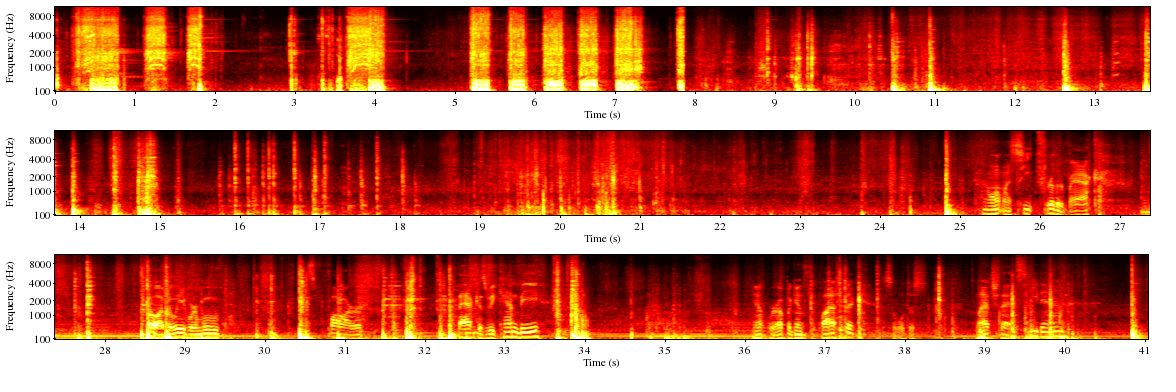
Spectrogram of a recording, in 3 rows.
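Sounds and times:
cordless drill driving bolts: 0.0 - 2.1, 3.4 - 4.2, 5.2 - 7.4.

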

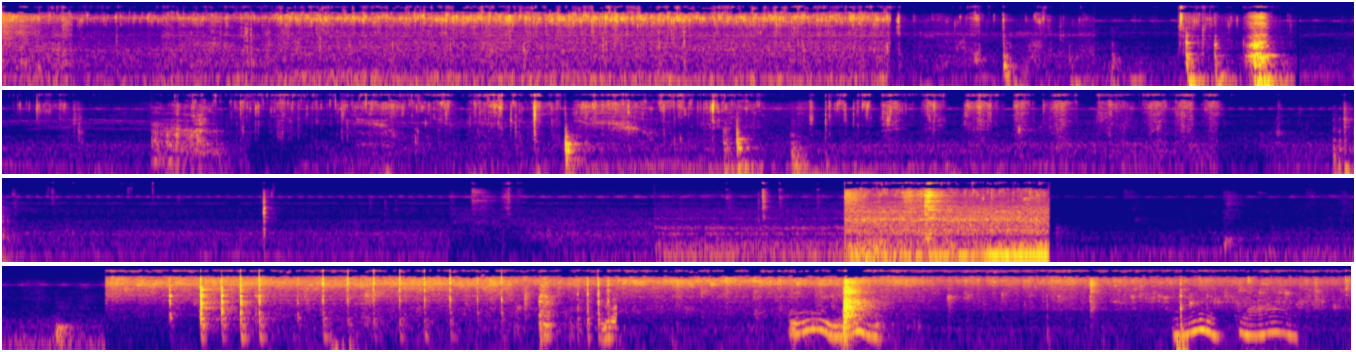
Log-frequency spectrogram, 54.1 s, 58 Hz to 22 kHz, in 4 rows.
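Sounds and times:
steady hiss: 0.0 - 8.9
sticky rice squelching: 15.7 - 20.9, 21.6 - 25.7.

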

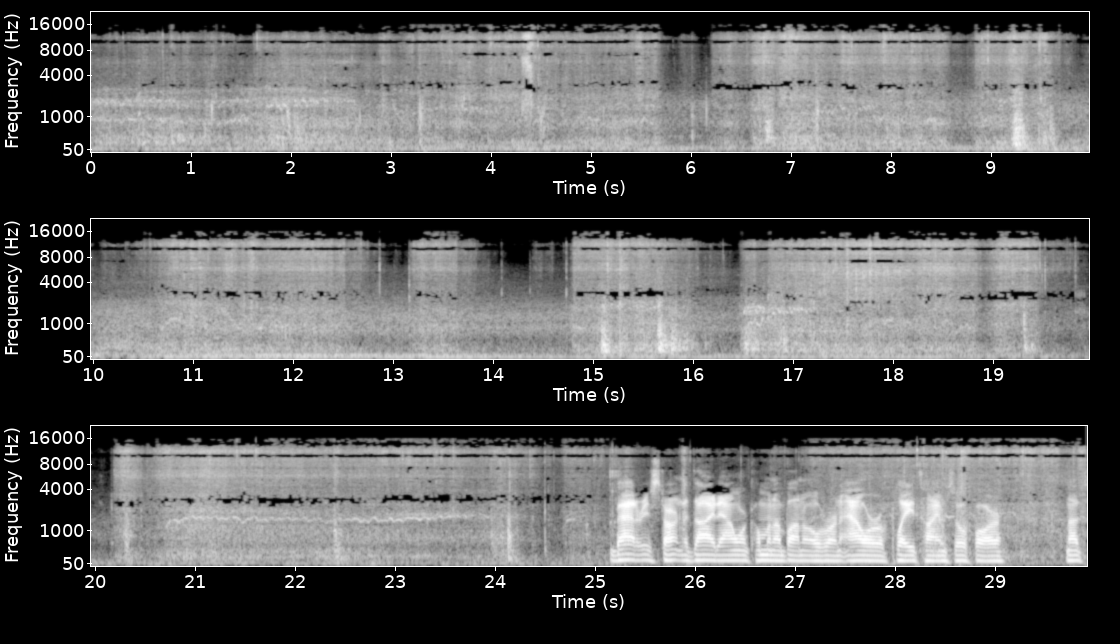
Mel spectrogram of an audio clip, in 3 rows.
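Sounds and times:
electric motor whining: 0.0 - 9.8, 10.4 - 13.8, 14.7 - 25.2, 27.1 - 29.9
chassis knocks and scrapes: 0.1 - 22.7.

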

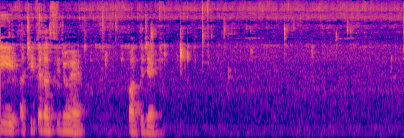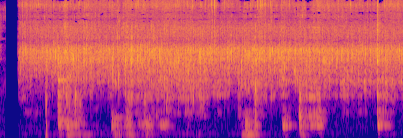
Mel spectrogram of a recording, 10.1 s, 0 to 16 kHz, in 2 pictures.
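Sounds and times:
chicken frying in hot oil: 5.3 - 10.0
spatula scraping a pan: 8.0 - 10.0.

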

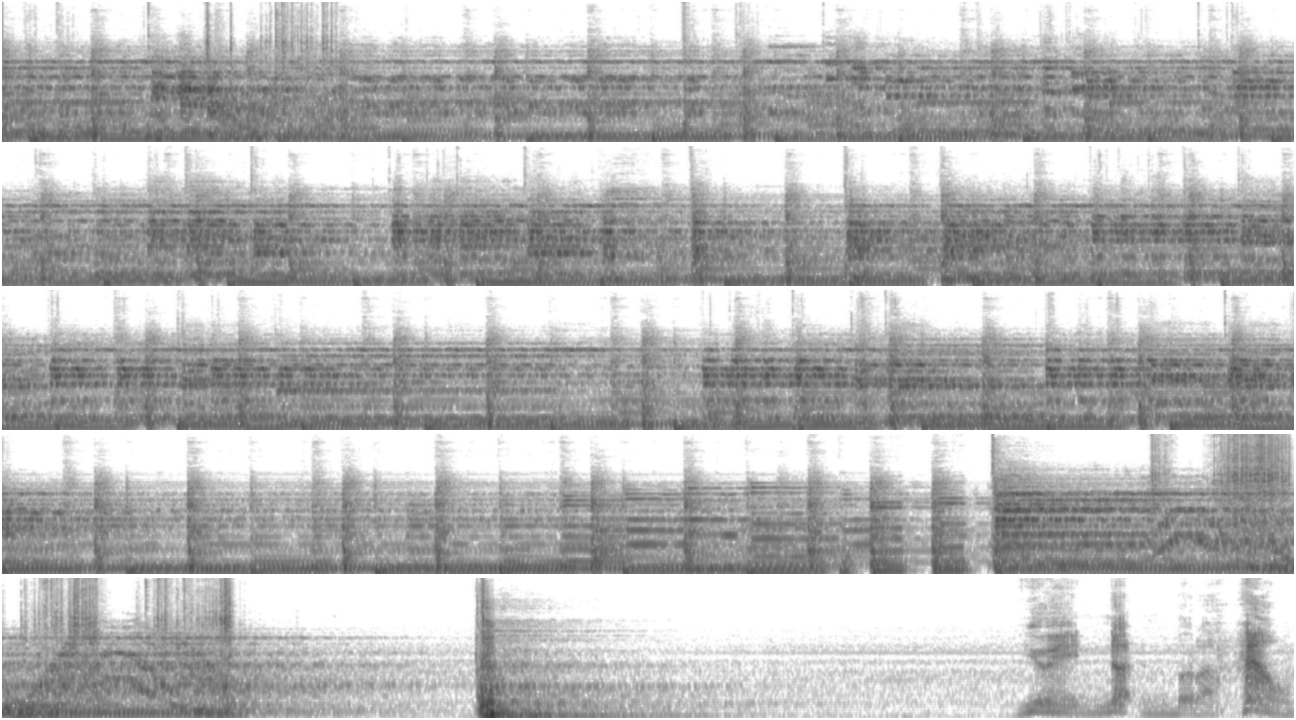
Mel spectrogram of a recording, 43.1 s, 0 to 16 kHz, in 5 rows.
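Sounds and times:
drawbar organ rock melody: 0.0 - 34.4.

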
